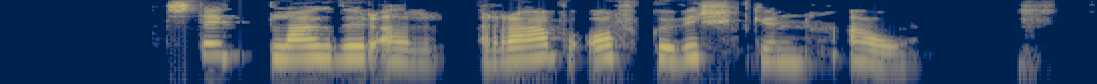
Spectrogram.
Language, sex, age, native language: Icelandic, female, 40-49, Icelandic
